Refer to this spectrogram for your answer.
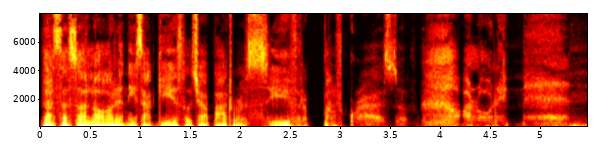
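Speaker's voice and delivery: breathy, whispered mutter, barely voiced. Retelling how he used to say a prayer: mumbled under the breath. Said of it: "I would say it under my breath like that".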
